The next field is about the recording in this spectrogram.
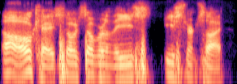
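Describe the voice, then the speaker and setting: A man's voice: medium pitch, steady tone, fast, sharp tone. A man from New Orleans with a New Orleans accent, chatting casually, joking and laughing often. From New Orleans, Louisiana. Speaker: meeting participant. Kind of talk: casual chat. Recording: dull lo-fi audio.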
